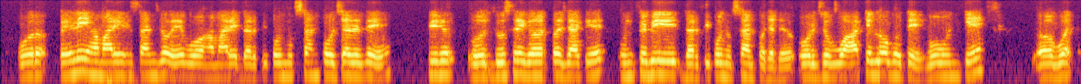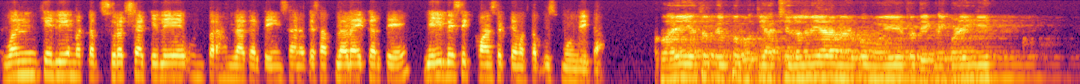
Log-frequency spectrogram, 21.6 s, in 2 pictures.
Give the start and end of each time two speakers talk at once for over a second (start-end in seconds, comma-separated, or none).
none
